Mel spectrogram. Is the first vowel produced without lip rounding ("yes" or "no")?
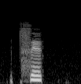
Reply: yes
